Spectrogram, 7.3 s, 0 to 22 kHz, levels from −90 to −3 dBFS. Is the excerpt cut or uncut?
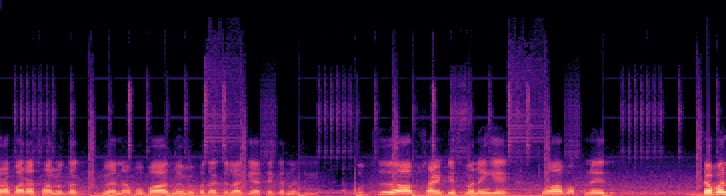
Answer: cut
